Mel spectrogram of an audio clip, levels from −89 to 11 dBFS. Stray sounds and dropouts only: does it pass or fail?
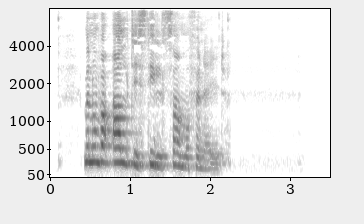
pass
